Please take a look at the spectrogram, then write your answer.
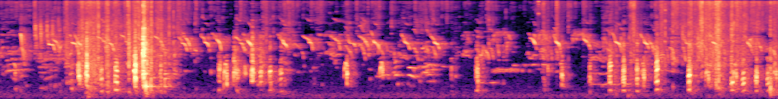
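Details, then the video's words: Backyard Malay chickens eating food: a busy flock gives many short, downward-sliding chirps and clucks, overlapping constantly, with sharp pecking clicks and louder bursts around two seconds and again near the end. "Chicken malayo asmr nice but nonuse sound eating food"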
